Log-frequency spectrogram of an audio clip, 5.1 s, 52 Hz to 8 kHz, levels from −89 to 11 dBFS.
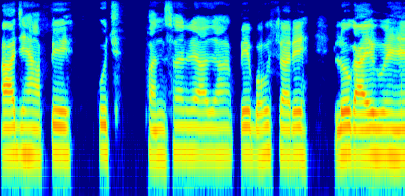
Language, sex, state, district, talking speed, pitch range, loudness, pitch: Hindi, male, Bihar, Jahanabad, 180 wpm, 145-155 Hz, -20 LUFS, 150 Hz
